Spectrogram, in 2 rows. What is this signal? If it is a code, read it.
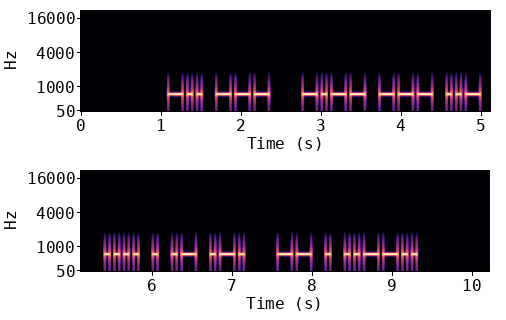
Morse code, heard as a keyed tone, about 20 wpm, 700 Hz. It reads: DO YOU HEAR ME?
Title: Sentences from Top 300 Words 20wpm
